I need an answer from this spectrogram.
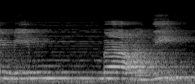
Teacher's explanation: اقلاب نون ساکن یا تنوین کے بعد حرف با آ جائے تو وہاں پر نون کی آواز کو میم میں بدلتے ہیں. با آئے تو نون کی آواز کو میم میں بدل دیتے ہیں · مثلاً اور وہاں پر اکثر قرآن پاک میں چھوٹا سا میم لکھا ہوتا ہے کہ یہاں پر آپ نے نون نہیں پڑھنا، میم پڑھنا ہے. من بعدی تھا اصل میں، ٹھیک ہے.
